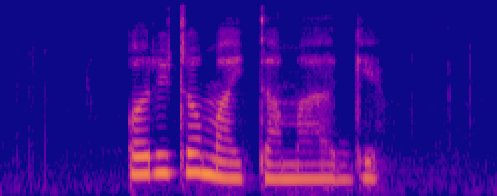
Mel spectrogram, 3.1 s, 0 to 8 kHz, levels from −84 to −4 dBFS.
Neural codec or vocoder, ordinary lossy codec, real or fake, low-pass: none; Opus, 64 kbps; real; 7.2 kHz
